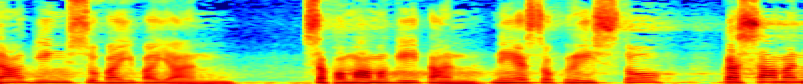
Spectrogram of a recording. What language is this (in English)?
Filipino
